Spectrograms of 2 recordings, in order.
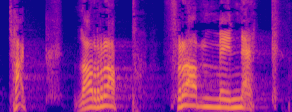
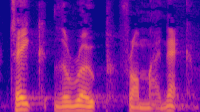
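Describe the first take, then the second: First: The first word has a short 'uh' vowel. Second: The first word has a long 'ay' vowel. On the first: This imitates an actor's idiosyncratic pronunciation. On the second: This is the standard pronunciation.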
